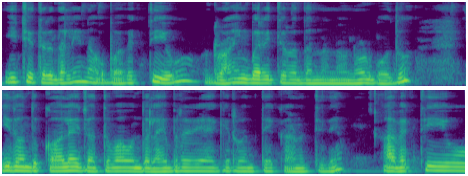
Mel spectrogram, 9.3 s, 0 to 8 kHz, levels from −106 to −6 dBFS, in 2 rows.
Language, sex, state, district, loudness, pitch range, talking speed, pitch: Kannada, male, Karnataka, Bellary, -30 LUFS, 120-140 Hz, 110 wpm, 125 Hz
